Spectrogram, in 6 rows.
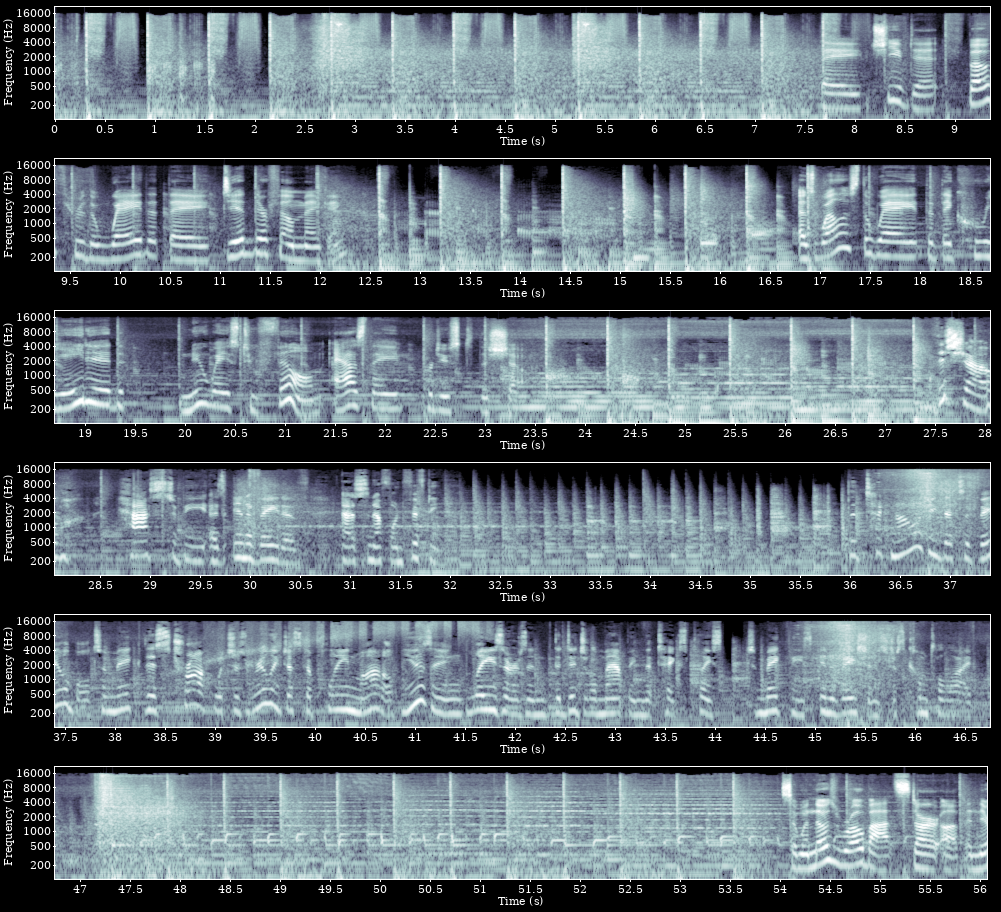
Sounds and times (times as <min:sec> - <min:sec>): Music: 0:00.0 - 0:56.0
Speech: 0:07.7 - 0:12.3, 0:16.8 - 0:19.4, 0:20.0 - 0:23.5, 0:27.5 - 0:32.0, 0:36.0 - 0:46.6, 0:54.0 - 0:56.0.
